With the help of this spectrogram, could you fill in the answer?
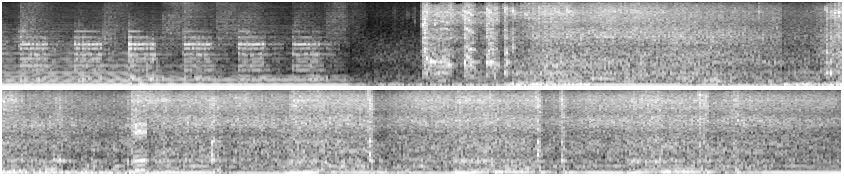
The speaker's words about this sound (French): Ouais, je comprends pas, ça démarre, mais quand j'appuie sur l'accélérateur, ça avance pas.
